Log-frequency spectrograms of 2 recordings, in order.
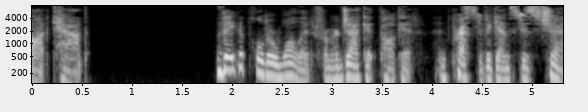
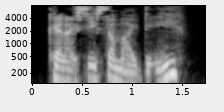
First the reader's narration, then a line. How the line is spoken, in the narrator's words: he said, his voice lower, trying to act tough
